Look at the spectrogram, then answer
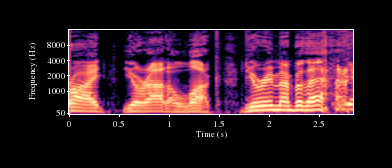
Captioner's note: laughter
